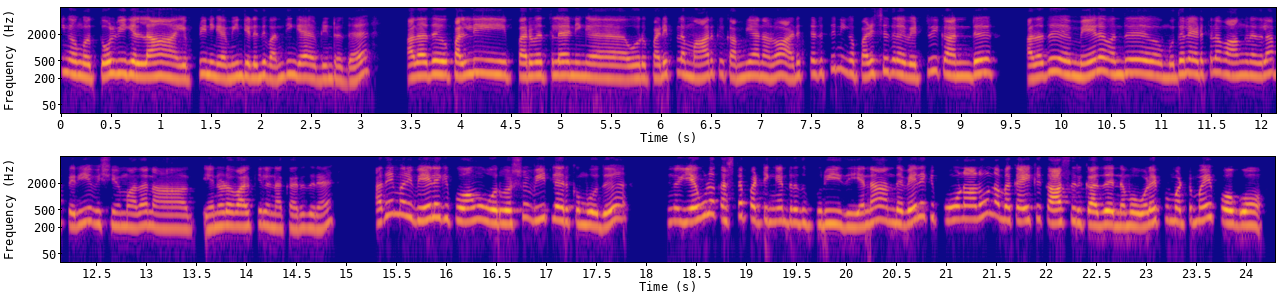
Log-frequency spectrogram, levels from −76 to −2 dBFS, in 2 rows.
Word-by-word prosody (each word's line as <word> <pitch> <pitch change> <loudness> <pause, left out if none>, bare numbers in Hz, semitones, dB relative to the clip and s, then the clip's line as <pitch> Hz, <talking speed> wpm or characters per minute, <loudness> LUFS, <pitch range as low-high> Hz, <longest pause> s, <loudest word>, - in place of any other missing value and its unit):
நீங்க 270 -3 -1
உங்க 220 -2 +2
தோல்விகள்லாம் 230 -2 +4 0.2
எப்டி 195 +7 -8
நீங்க 215 -3 +1
மீண்டு 220 +1 0
எழுந்து 210 +2 -1
வந்தீங்க 215 +4 -3
அப்டின்றத. 190 -2 -5 0.6
அதாவது 230 +3 +4 0.2
பள்ளி 245 +4 +2 0.4
பருவத்துல 230 +1 +2
நீங்க 225 -1 -2 0.4
ஒரு 200 0 -2
படிப்புல 240 +5 -2
மார்க் 230 +5 -2
கம்மியா 225 +3 -2
ஆனாலும் 220 +2 -1
அடுத்தடுத்து 245 +8 -7
நீங்க 265 -6 -4
படிச்சதுல 250 +2 0
வெற்றி 210 +9 -4
காண்டு. 230 +1 +2 0.5
அதாது 220 +8 0 0.3
மேல 245 +6 +2
வந்து 250 +2 0 0.4
முதல் 255 +5 +1
இடத்துல 265 +3 -4
வாங்குனதெல்லாம் 235 +2 -2
பெரிய 225 +5 -2
விஷயமா 215 -3 -5
தான் 220 -1 -2
நான் 190 -1 -5 0.2
என்னோட 215 +3 -1
வாழ்க்கையில 215 +1 -2
நான் 190 0 -9
கருதுறேன். 195 +5 -5 0.5
அதேமாரி 390 -1 -1
வேலைக்கு 315 +1 +2
போவாம 275 +2 +4
1 245 - +5
வருஷம் 280 +6 -4
வீட்ல 310 -1 0
இருக்கும்போது 225 -5 +1 0.6
நீங்க 270 0 -4 0.2
எவ்வளோ 370 +7 +1
கஷ்டப்பட்டீங்கன்றது 275 -5 -2
புரியுது. 235 -3 -1
ஏனா 250 +5 0
அந்த 255 -2 0
வேலைக்கு 330 +3 0
போனாலும் 305 +6 +1
நம்ம 300 -4 +1
கைக்கு 285 +3 +1
காசு 250 +1 +5
இருக்காது 235 -2 +3
நம்ம 215 0 +1
உழைப்பு 265 +4 0
மட்டுமே 275 +4 -1 0.2
போகும். 225 -3 +4
240 Hz, 150 wpm, -23 LUFS, 220-270 Hz, 0.6 s, 1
